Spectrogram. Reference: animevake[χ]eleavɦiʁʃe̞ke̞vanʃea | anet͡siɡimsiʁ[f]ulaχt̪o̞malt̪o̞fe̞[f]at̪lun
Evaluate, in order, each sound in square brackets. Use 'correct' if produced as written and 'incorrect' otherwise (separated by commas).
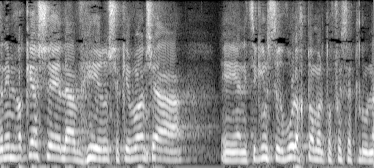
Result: incorrect, incorrect, incorrect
